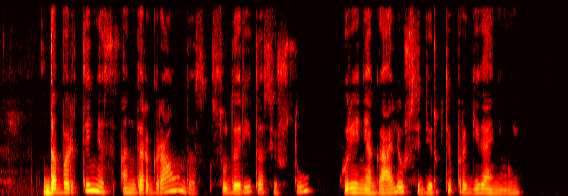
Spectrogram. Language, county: Lithuanian, Klaipėda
